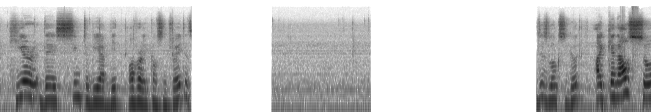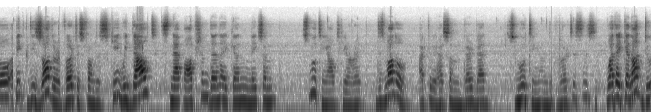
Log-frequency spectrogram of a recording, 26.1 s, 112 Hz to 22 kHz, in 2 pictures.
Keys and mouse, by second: 0.7 middle click, 1.9 click, 2.0 g, 4.4 g, 5.6 click, 5.8 g, 7.4 click, 7.6 shift+g, 8.2 shift+click, 9.2 g, 10.4 click, 10.6 shift+g, 11.0 shift+click, 11.7 alt+shift+2, 13.4 1, 15.7 click, 18.6 middle click, 19.2 alt+a, 20.5 click, 23.0 3, 24.7 c, 24.9 g, 25.2 alt+a, 25.7 c.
